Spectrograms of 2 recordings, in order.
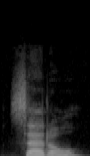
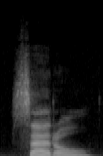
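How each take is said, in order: The two takes are said the same way.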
